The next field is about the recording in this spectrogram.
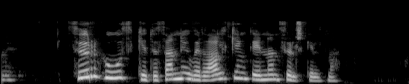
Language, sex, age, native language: Icelandic, female, 30-39, Icelandic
